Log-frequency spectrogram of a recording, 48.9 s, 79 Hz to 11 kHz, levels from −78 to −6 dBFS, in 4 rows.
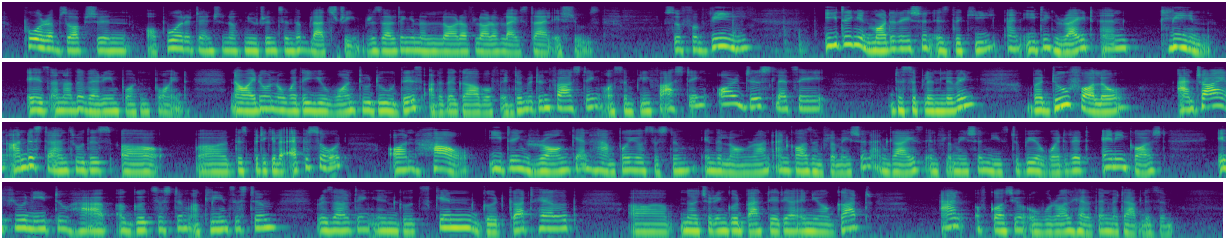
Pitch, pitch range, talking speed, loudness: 155 Hz, 140-180 Hz, 165 wpm, -24 LUFS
